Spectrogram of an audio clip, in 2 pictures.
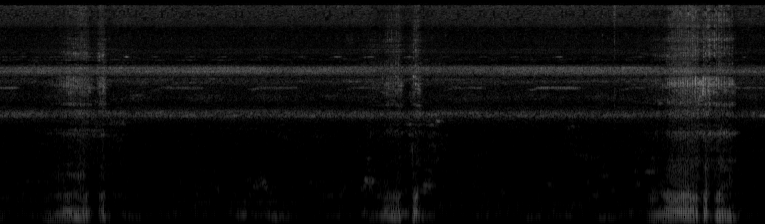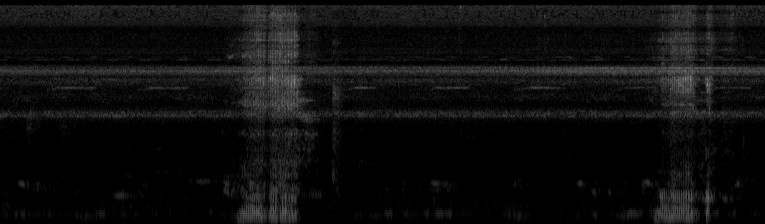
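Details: Rottweiler snoring while asleep: low, rumbling snorts come every three to four seconds, some longer and rougher than others. A steady faint high-pitched whine continues in the background.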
